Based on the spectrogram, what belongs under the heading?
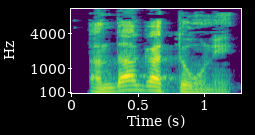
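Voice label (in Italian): "gattoni", dialettale crespinese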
